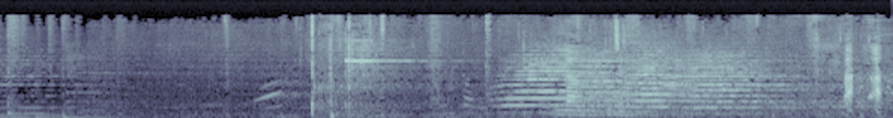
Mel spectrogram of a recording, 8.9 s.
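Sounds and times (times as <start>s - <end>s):
slide trombone playing sad cartoon tune: 5.0s - 8.1s
laughter: 8.1s - 8.9s.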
